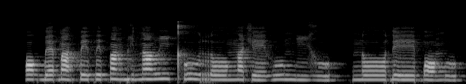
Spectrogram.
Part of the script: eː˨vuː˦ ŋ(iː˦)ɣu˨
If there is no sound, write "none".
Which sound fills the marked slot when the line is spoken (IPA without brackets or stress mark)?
iː˨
